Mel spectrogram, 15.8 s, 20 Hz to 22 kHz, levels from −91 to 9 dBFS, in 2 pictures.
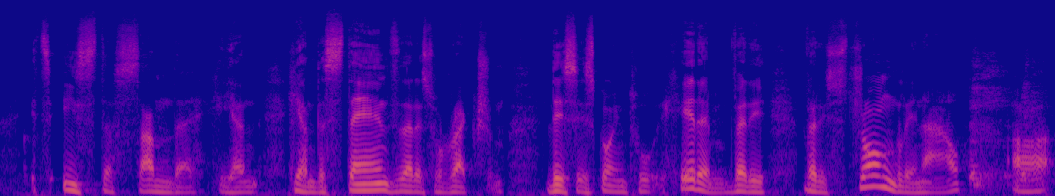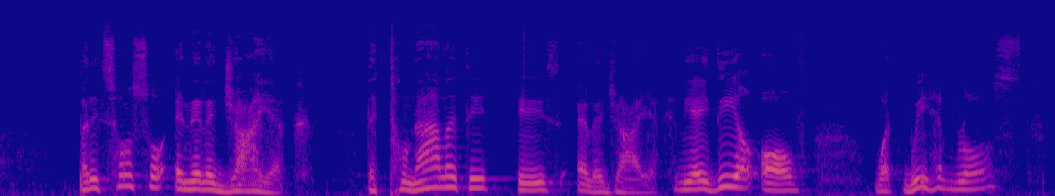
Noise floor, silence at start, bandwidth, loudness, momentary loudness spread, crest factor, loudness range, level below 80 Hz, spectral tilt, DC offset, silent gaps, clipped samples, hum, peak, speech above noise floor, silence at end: -78 dBFS; 0.25 s; 17.5 kHz; -44 LUFS; 14 LU; 20 dB; 3 LU; -74 dBFS; -5.5 dB/octave; under 0.1%; none; under 0.1%; none; -24 dBFS; 34 dB; 0.3 s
